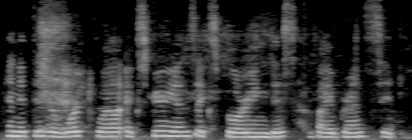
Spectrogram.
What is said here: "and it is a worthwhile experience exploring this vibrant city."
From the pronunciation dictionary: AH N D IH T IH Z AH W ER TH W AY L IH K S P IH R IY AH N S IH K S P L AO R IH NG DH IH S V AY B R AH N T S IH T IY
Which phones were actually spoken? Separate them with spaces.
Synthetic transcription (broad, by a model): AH N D IH T IH Z AH W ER T W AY L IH K S P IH R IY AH N S IH K S P L AO R IH NG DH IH S V AY B R AH N T S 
